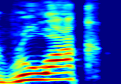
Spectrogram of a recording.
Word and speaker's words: ruach: Did you know that the Holy Spirit we pronounce as ruach?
